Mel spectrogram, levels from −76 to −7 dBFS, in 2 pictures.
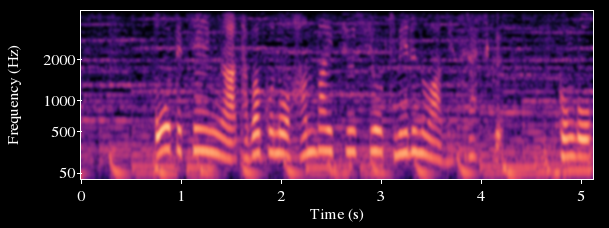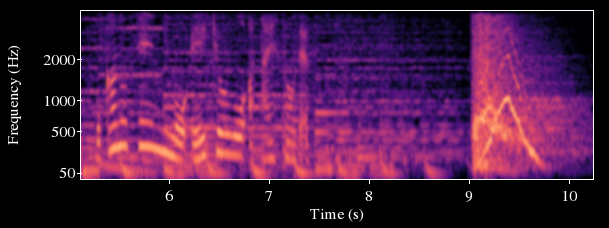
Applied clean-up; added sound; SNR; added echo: none; none; none; none.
